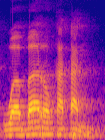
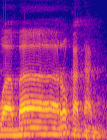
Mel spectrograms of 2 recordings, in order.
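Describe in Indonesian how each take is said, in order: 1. Vokal setelah b pendek. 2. Vokal setelah b dipanjangkan. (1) "baknya pendek ya"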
